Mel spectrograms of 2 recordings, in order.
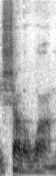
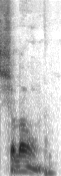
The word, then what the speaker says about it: Shalom: word shalawam or this it would really be pronounced Shalom right because this W isn't it's not a consonant it's an added vowel so even in this it wouldn't be shalawam it would be pronounced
